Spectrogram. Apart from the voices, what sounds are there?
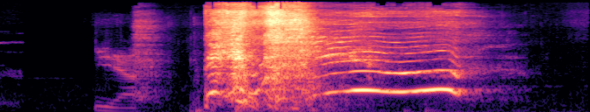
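sneeze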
